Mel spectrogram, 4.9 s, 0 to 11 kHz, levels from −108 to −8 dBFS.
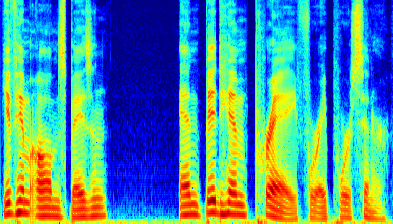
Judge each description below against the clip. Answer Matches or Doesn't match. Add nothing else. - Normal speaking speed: Matches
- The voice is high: Doesn't match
